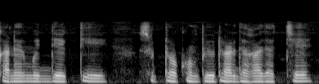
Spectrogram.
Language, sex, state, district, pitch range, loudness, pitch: Bengali, male, Assam, Hailakandi, 135-140 Hz, -20 LUFS, 140 Hz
